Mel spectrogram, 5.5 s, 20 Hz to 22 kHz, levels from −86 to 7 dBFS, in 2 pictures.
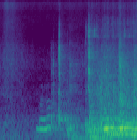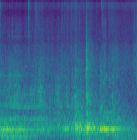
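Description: Nothing here stands out as a technical problem; it's a short stretch of sound, and there's no fault in it to point to.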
